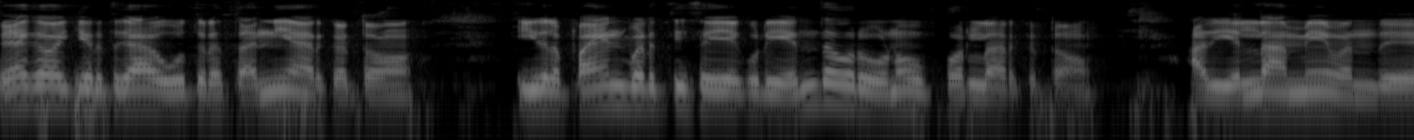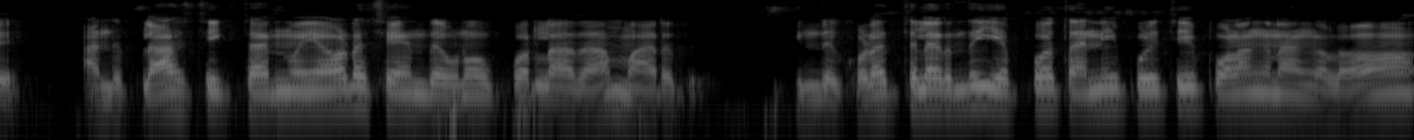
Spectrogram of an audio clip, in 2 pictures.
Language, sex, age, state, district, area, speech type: Tamil, male, 45-60, Tamil Nadu, Pudukkottai, rural, spontaneous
